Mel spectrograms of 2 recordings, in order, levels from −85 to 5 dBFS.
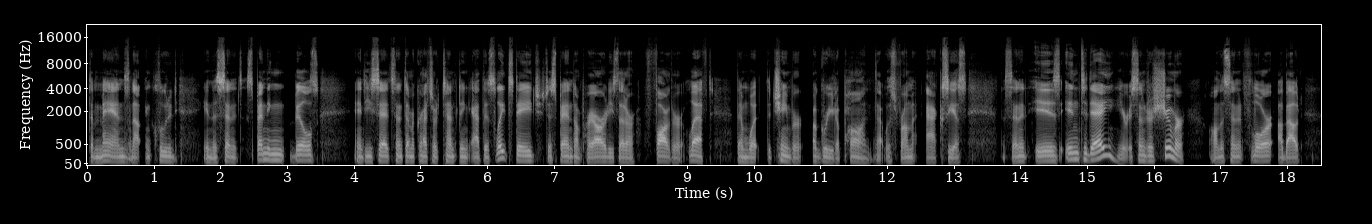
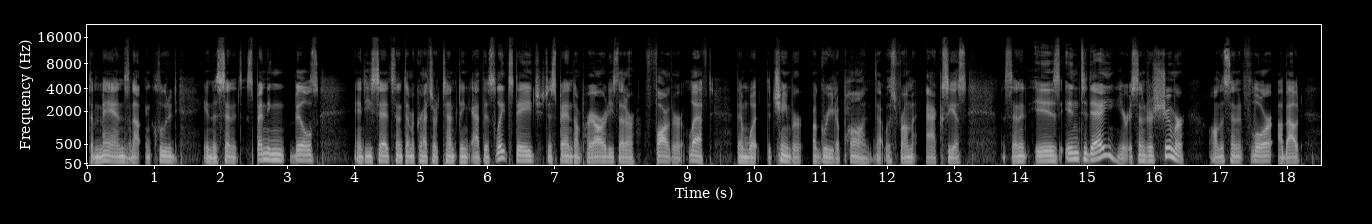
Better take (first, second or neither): second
